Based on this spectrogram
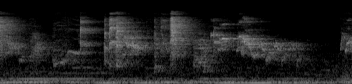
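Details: Pet budgerigars during mating, male with a hen after another white-grey female rejected him; rasping squawks and slurred descending chirps run together, soft background hum.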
